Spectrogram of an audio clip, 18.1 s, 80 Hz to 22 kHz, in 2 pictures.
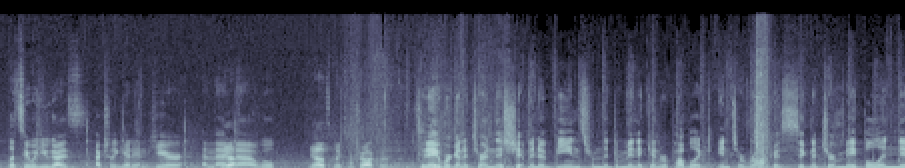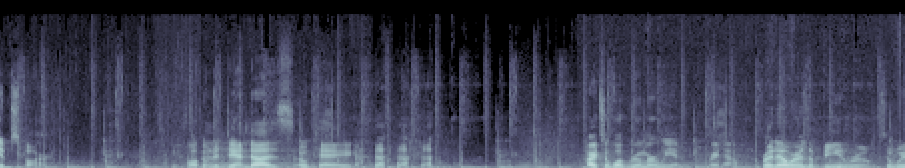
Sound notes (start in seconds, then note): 12.4 chuckling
